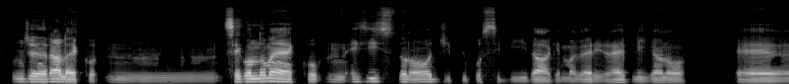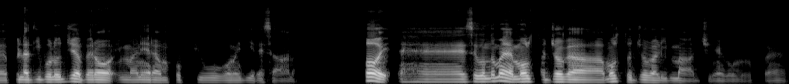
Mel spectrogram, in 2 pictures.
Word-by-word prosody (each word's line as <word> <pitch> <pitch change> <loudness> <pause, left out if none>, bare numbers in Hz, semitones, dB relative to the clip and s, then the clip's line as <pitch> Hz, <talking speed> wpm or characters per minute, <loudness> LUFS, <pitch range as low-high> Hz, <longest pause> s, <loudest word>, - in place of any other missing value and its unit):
in 130 - -4
generale 125 -2 +5
ecco, - - -4
mhmm, 100 -1 -14
secondo 135 +2 +4
me 135 -5 +8
ecco, 115 -1 -2
mhmm, 115 -2 -12
esistono 125 -1 -4
oggi 115 -2 -2
più 115 - -20
possibilità 105 0 -5
che 100 0 -14
magari 105 +1 -5
replicano, 105 -1 -5 0.5
ehm, 100 -2 -2
quella 110 -1 0
tipologia 115 +4 -1
però 110 -1 +1
in 110 - -19
maniera 110 0 -6
un 100 - -11
po' 110 - -18
più 100 -2 -15
come 100 0 -12
dire 95 -2 -18
sana. 85 -2 -18 0.7
Poi, - - +7
ehm, 120 0 -8
secondo 135 +3 -1
me 165 -5 +5
molto 130 -2 +1
gioca 110 -2 +1
molto 135 -2 -4
gioca 105 0 -5
l'immagine 85 -3 -15
comunque 80 0 -27
eh. 90 - -24
110 Hz, 145 wpm, -22 LUFS, 100-120 Hz, 0.7 s, me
